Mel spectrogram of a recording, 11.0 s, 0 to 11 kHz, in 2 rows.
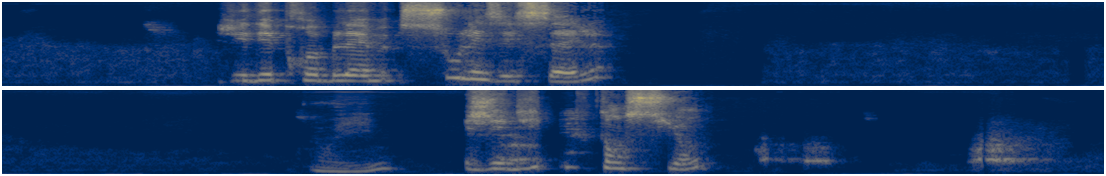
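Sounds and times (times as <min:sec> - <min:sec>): dog whining: 0:10.4 - 0:10.8.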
